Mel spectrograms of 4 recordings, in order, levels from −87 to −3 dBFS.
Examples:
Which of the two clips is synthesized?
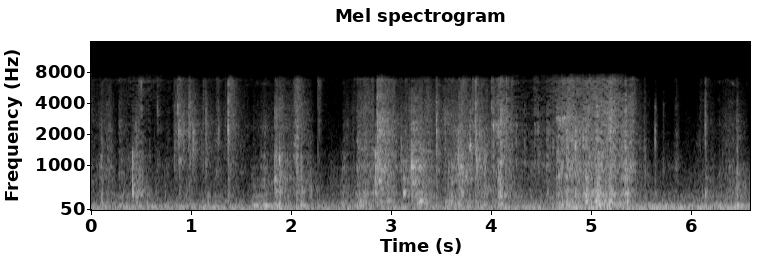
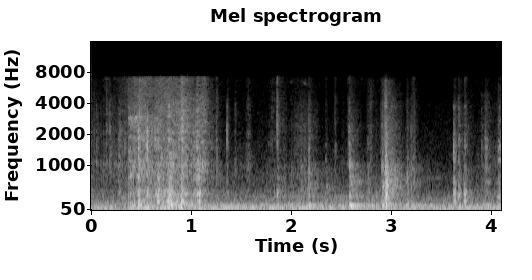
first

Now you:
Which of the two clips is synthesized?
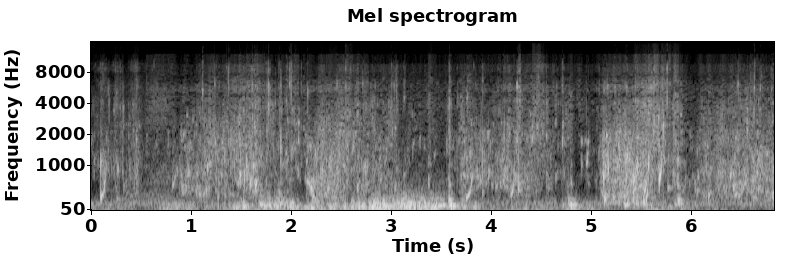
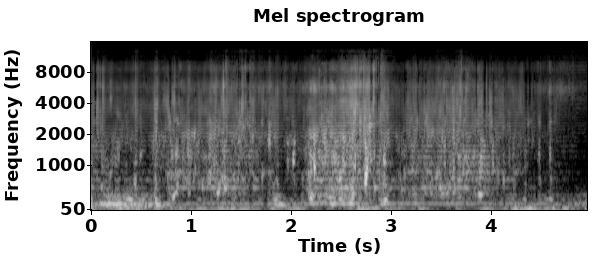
second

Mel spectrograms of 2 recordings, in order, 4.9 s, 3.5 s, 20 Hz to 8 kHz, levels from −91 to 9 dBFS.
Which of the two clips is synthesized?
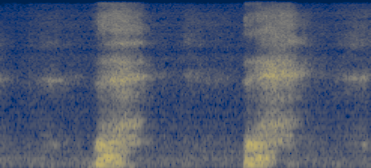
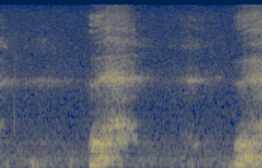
first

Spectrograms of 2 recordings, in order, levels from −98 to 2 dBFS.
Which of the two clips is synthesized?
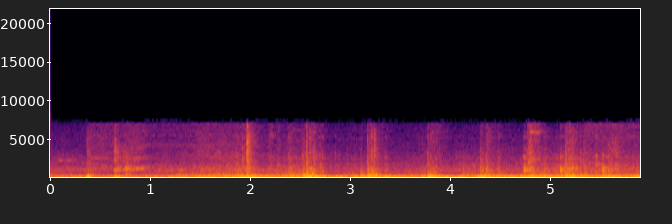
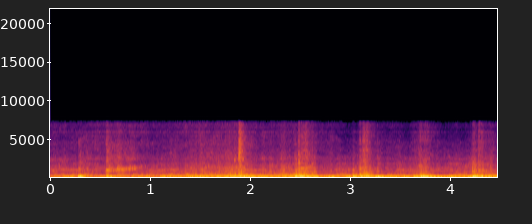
second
